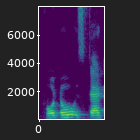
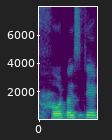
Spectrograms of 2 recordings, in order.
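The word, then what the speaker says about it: photostat: अरे प्रिंट नहीं कराना है, फोटो कॉपी, फोटो स्टेट बोल सकते हैं, क्या बोल सकते हैं? स्टेट नहीं होता, फोटो स्टेट नहीं होता, स्टैट होता है, फोटो स्टैट। कभी स्पेलिंग पढ़ लेना, ई नहीं लगता लास्ट में।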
